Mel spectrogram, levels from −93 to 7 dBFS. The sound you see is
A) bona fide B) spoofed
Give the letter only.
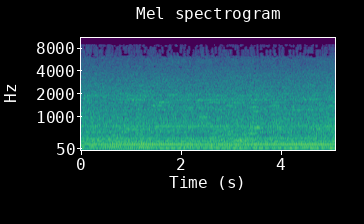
A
